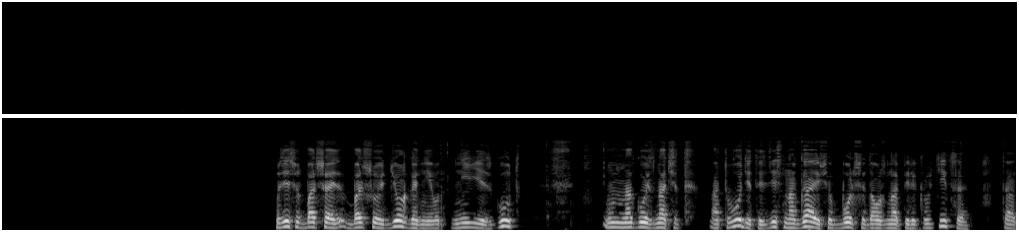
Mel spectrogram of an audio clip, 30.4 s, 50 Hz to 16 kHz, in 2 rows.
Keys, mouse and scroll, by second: 23.8 middle click, 26.2 click, 27.3 g, 28.0 click, 28.8 r, 29.6 click.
